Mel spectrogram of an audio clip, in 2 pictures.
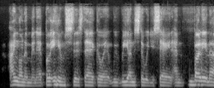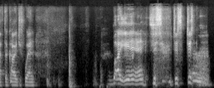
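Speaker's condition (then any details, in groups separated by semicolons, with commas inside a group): No condition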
